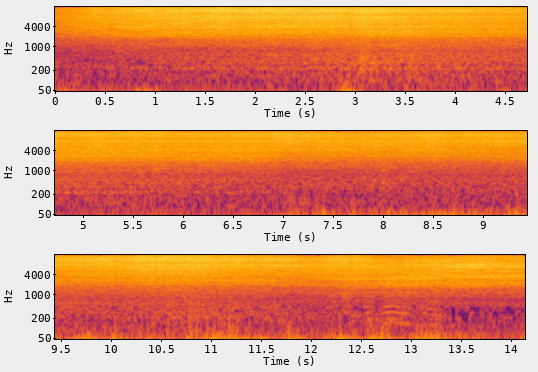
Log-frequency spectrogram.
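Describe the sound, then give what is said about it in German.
Steam hisses steadily into a locomotive, a loud, broad rushing sound that continues through the whole stretch, with low mechanical rumbling and faint knocks underneath and no voices. “Es strömt Dampf in die Maschine.”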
